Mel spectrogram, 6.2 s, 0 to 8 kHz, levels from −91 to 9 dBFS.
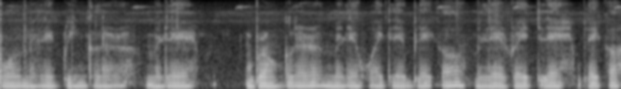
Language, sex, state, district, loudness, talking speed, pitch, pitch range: Rengma, male, Nagaland, Kohima, -19 LUFS, 200 wpm, 110 Hz, 105-115 Hz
